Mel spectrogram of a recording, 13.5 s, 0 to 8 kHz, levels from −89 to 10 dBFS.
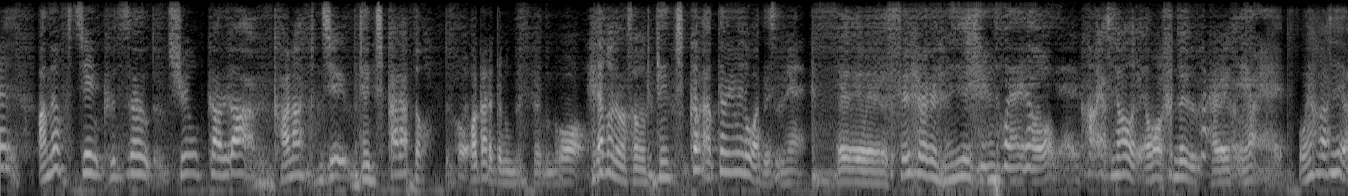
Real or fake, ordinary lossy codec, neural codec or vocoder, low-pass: fake; Opus, 24 kbps; codec, 16 kHz, 0.5 kbps, FreqCodec, larger model; 7.2 kHz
